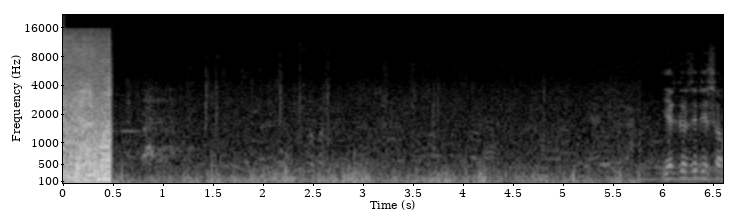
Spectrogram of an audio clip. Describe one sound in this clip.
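A crowd of men murmurs and chatters quietly outdoors.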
